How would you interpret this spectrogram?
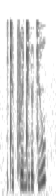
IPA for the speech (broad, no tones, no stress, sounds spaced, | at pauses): tʲ o p f e dʲ o̤ ɾʲ ɔ tʲ u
